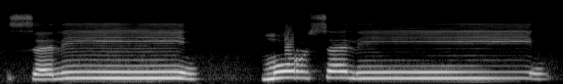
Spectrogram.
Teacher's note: آخر میں مد عارض وقفی نون ساکن کی آواز کلیئر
